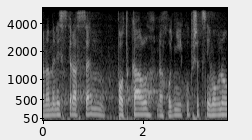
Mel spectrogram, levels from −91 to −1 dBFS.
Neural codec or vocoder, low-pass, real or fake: vocoder, 44.1 kHz, 128 mel bands, Pupu-Vocoder; 5.4 kHz; fake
